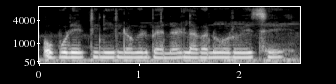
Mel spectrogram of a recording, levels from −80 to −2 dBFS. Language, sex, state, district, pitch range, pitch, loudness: Bengali, female, West Bengal, Cooch Behar, 210-220 Hz, 215 Hz, -16 LUFS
